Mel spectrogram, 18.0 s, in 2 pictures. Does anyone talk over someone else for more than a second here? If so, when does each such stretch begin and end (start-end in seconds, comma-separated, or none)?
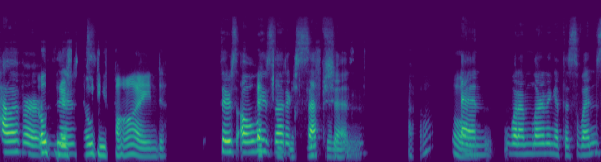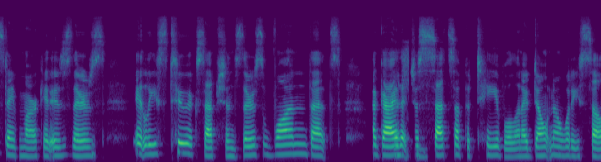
3.9-5.3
